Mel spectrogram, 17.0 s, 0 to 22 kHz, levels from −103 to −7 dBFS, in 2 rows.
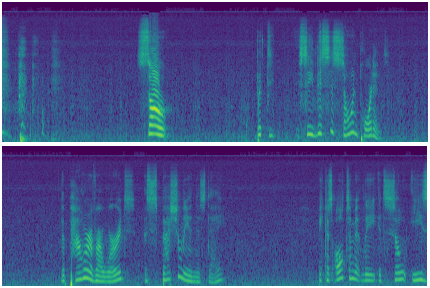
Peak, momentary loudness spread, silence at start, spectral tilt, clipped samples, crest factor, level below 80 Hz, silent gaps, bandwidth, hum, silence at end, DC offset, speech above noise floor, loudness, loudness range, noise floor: -16 dBFS; 19 LU; 0 s; -4 dB/octave; under 0.1%; 20 dB; -48 dBFS; none; 17.5 kHz; none; 0 s; under 0.1%; 28 dB; -32 LUFS; 12 LU; -59 dBFS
